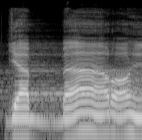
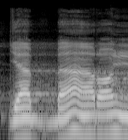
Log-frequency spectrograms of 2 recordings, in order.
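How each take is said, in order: Both takes have the same delivery.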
